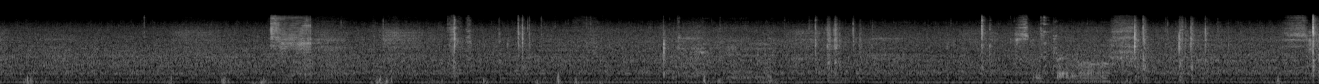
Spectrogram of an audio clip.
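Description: Nylon zip tie pulled tight through its ratchet, a short rasping burst of rapid clicks about three seconds in, followed by scattered small clicks and taps from handling the tie and wiring on the box fan's frame.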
